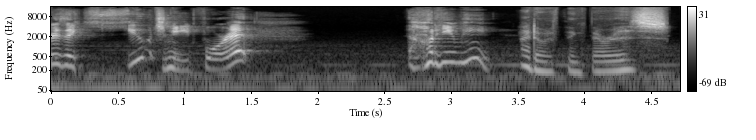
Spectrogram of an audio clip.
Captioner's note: as MYSTERIOUS VOICE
